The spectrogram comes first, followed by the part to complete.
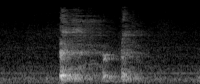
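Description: A person coughing: one sharp cough about half a second in, followed by two lighter ones.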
